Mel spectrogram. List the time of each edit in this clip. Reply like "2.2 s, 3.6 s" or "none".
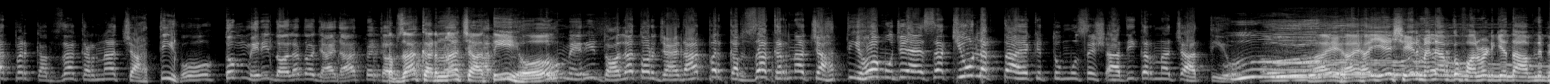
none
